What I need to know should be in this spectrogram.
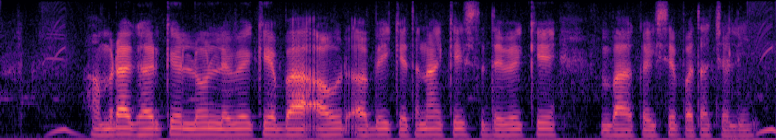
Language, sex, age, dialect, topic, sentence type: Bhojpuri, male, 18-24, Southern / Standard, banking, question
